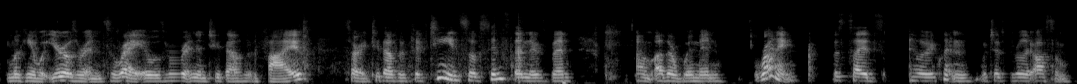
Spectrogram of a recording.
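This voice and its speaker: A woman's voice: low voice, fairly quick, husky. A woman hosting a casual livestream read-aloud for children, talking informally and keeping things simple for young listeners. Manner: informal, explains hard words simply for children. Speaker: host reading a children's book on a livestream.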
